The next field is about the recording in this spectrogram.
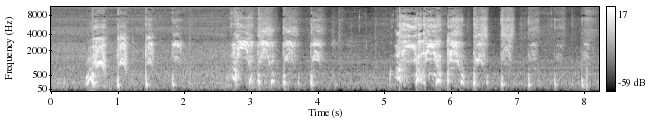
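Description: A coughing fit: loud, harsh coughs in repeated bursts, some single and some in quick clusters, with no talking in between.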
